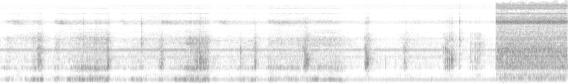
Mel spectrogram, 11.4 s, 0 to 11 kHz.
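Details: Father asleep in a room in Venice, 1989, in an edited montage: rough, rattling breathing noises repeating irregularly over a steady hum, then a burst of hiss; loud snoring.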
